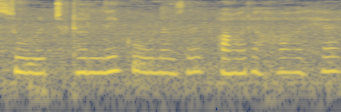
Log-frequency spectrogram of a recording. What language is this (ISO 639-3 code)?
hin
